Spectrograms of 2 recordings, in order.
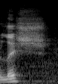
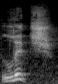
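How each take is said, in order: First: The word ends with a soft 'sh' sound. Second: The word ends with a hard 'ch' sound. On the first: This is the original pronunciation. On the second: This is the pronunciation that has become common. "Lich with the hard ch"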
